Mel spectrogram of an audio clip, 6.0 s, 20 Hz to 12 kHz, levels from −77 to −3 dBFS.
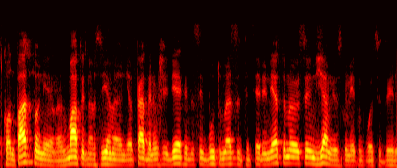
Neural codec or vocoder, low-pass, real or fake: codec, 16 kHz, 1 kbps, X-Codec, HuBERT features, trained on balanced general audio; 7.2 kHz; fake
